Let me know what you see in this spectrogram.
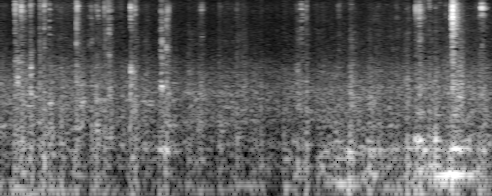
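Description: Faint chewing and small wet mouth clicks of people eating vada pav, soft bread buns with fried potato fritters. A low murmured voice comes in briefly near the end.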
